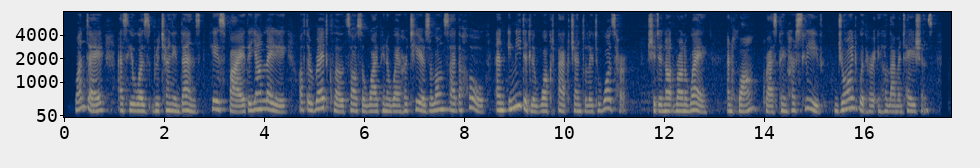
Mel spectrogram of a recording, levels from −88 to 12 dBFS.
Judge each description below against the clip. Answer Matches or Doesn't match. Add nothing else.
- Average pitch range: Matches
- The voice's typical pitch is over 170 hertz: Matches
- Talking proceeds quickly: Doesn't match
